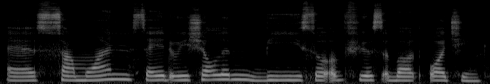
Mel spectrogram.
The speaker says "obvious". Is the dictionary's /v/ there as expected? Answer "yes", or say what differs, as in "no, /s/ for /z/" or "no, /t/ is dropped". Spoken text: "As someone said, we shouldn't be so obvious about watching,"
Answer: no, /f/ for /v/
